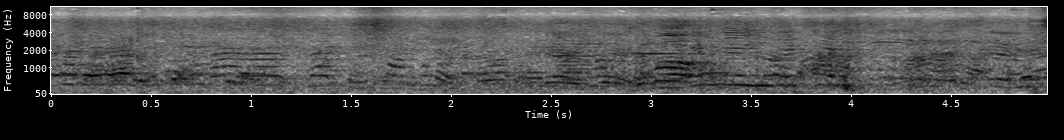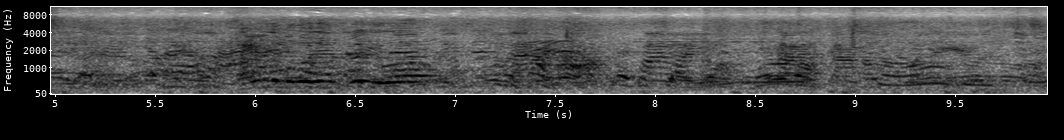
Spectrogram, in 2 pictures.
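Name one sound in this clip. Several adult men and women talk and call out nearby in a busy outdoor crowd.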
